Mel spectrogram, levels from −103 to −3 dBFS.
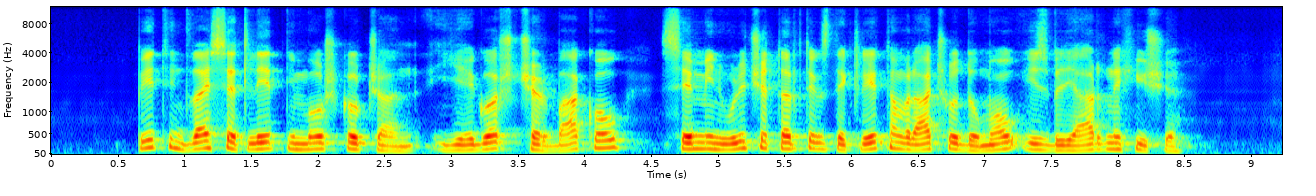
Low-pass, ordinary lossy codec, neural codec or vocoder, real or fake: none; none; codec, 24 kHz, 1.2 kbps, DualCodec; fake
